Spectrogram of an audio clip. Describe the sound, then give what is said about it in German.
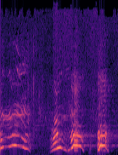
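A German shepherd named Yukon, a border guard sniffer dog at Basel Zoo, wants to play and gives a drawn-out whimpering whine followed by two short, sharp barks, fairly loud, with no talking. “Der Schäferhund Yukon will spielen.”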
